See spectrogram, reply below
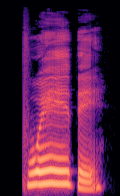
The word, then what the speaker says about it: puede: Puede. Puede. – As I said a moment ago, words that end in a vowel in Spanish are stressed on the next to last syllable, on the penultimate syllable.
